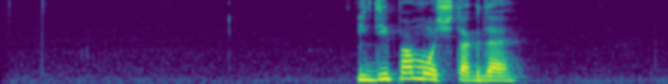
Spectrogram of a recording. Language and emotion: Russian, angry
